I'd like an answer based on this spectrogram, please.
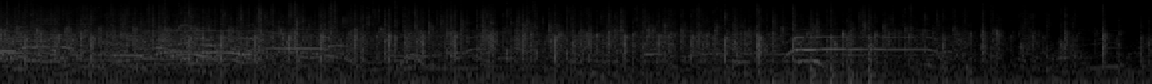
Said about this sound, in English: A warm round of applause, if there is any other kind, for Alfonso Johnson.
